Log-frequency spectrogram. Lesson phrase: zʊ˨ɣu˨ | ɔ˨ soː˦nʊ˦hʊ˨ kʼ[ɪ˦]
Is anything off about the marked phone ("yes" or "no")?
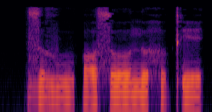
no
